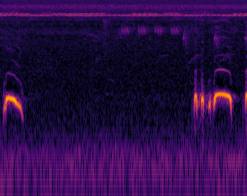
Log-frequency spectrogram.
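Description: Spotted dove giving soft, low, hollow coos: one at the start, then a quick run of three or four after a pause. A faint high insect-like whine runs throughout.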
